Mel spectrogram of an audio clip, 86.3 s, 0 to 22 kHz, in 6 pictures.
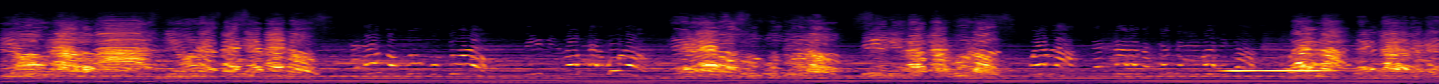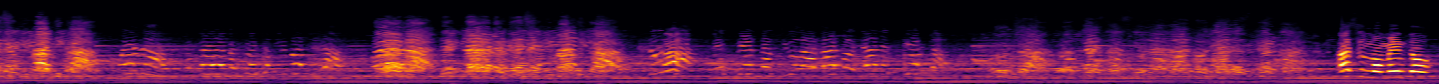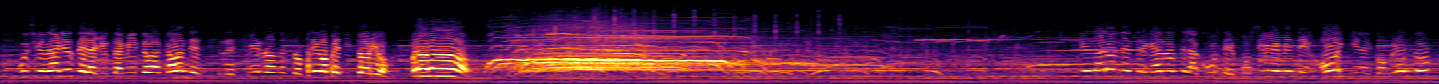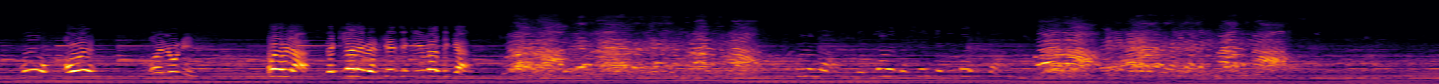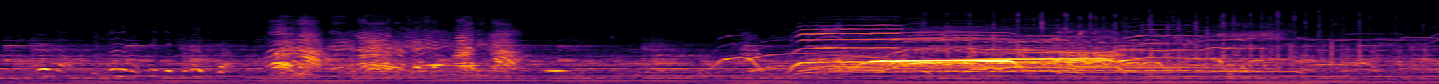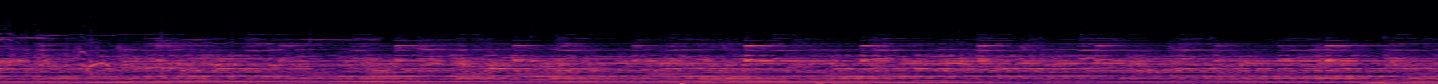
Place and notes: Puebla (Mexique)
Sur la place Central (El Zocalo) des étudiants manifestent pour le respect et la protection de la planète.
Puebla, México, 21 September 2019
